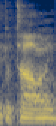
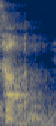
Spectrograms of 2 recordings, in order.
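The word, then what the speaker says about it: Ptolemies: the pamies or the Talam I always say pamy but it's it's actually pronounced tmy but um let's get into the tommies and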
